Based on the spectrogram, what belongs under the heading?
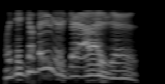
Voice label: Angry guard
